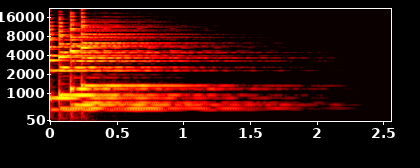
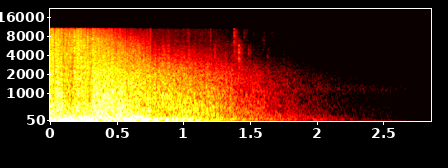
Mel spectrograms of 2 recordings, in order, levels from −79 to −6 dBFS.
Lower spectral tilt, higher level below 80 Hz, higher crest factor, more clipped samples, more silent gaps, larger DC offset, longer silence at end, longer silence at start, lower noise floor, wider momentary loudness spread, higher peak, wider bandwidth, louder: second, 3.5 dB/octave vs -4.5 dB/octave; second, -78 dBFS vs -12 dBFS; first, 24 dB vs 8 dB; second, under 0.1% vs 10%; neither; neither; second, 1.15 s vs 1.45 s; about the same, 0 s vs 0 s; about the same, -67 dBFS vs -69 dBFS; first, 24 LU vs 18 LU; about the same, -2 dBFS vs 0 dBFS; first, over 20 kHz vs 11 kHz; second, -20 LUFS vs -5 LUFS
